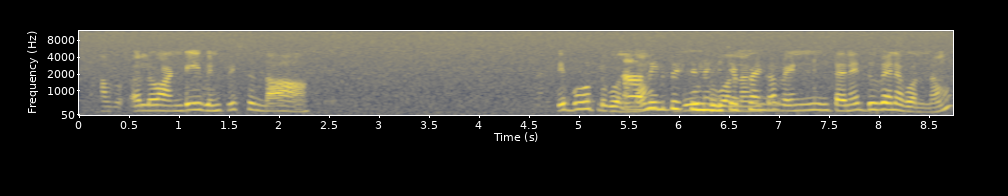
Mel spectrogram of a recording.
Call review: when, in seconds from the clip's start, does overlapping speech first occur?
5.5 s

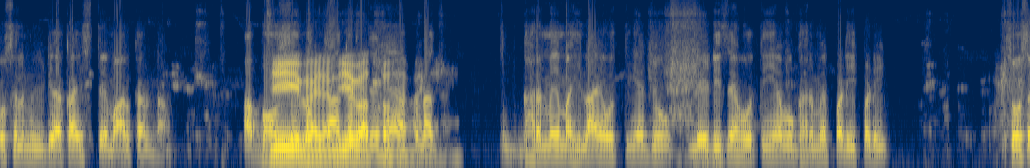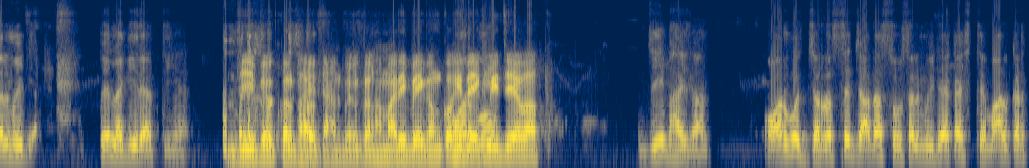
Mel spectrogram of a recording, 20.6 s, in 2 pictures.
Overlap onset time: 2.7 s

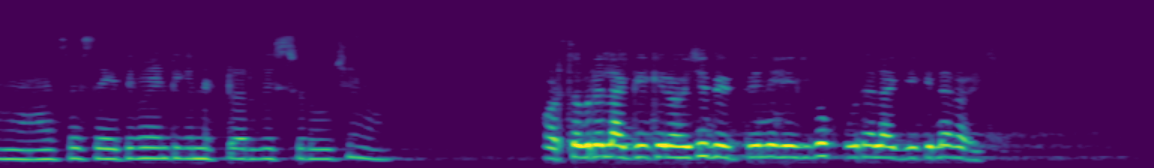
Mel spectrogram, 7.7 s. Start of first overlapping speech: none

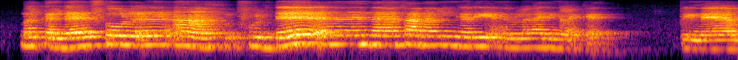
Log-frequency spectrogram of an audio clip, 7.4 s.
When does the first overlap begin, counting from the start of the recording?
none

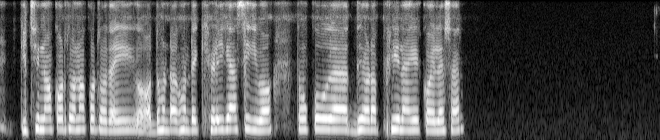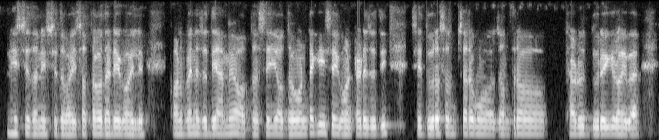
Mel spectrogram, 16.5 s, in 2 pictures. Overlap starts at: none

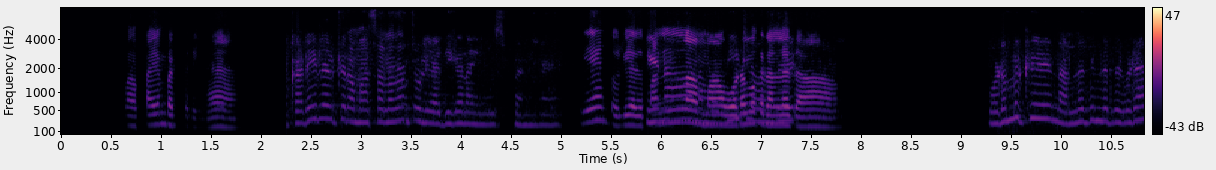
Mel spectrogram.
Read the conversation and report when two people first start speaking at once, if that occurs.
5.9 s

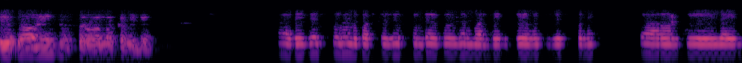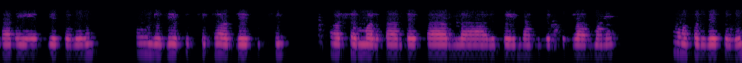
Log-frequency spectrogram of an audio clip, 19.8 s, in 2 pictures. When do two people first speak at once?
none

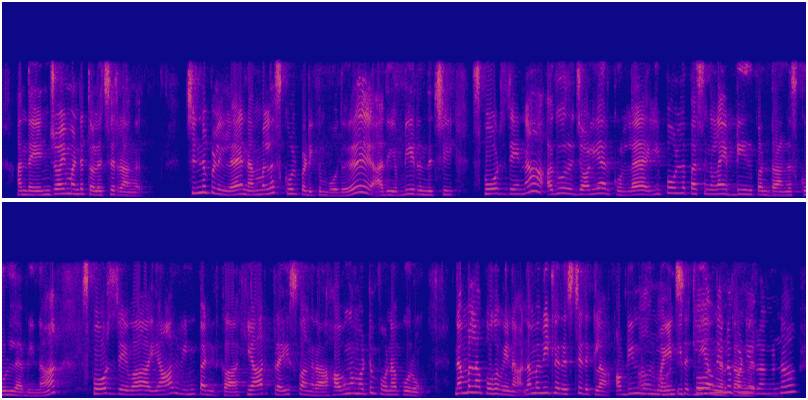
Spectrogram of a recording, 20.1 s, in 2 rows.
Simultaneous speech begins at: 18.0 s

